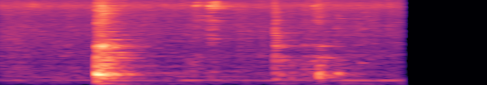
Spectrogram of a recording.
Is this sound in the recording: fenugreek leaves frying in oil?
yes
